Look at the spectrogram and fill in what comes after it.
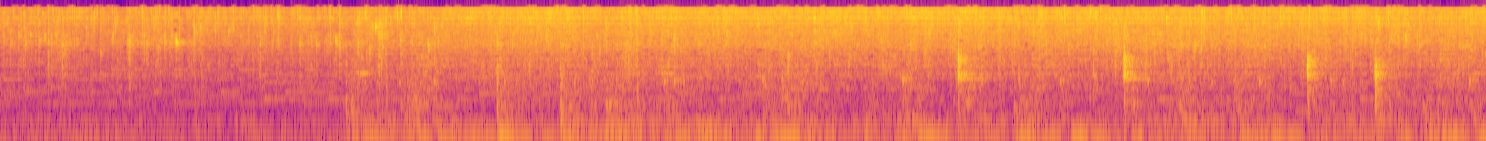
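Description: Chopped onion and garlic sizzling in hot olive oil in a nonstick pan while being stirred with a silicone spatula. Four short, sharp clicks come in the second half.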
